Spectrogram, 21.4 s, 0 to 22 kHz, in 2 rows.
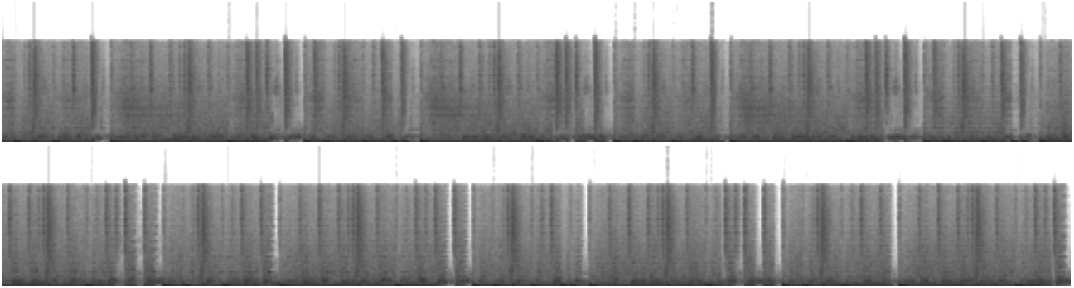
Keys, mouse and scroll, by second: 0.9-1.3 scroll up 1, 3.9 click, 5.8 click, 6.5-7.5 drag, 8.4-16.6 drag, 17.1-19.8 scroll up 1.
